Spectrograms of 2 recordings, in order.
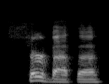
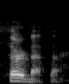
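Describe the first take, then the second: First: It is said with a Latin American pronunciation. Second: It is said with a pronunciation from Spain. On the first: This is the form the speaker does not want to use. The speaker calls it wrong. "start saying things like cerveza" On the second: This is the form the speaker wants to use. The speaker calls it right. "instead of cerveza"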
